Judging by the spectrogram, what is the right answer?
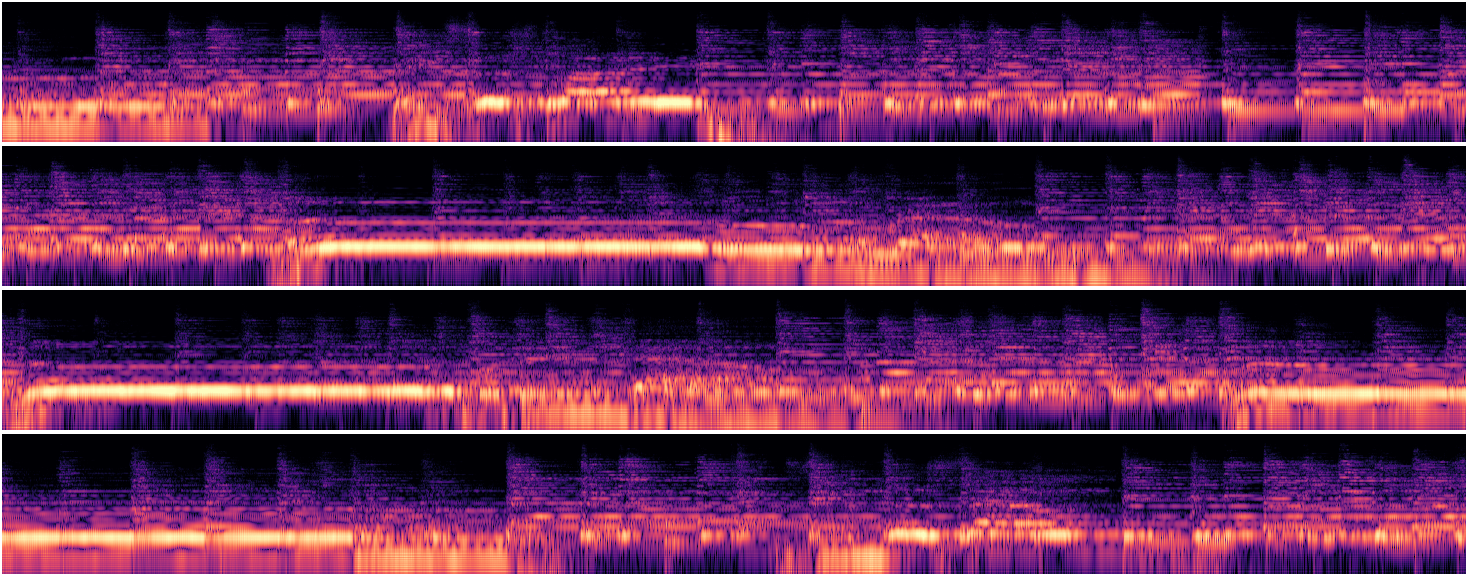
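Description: Fiddle and guitar playing together: long held notes that now and then slide down in pitch, over a bass line stepping downward.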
